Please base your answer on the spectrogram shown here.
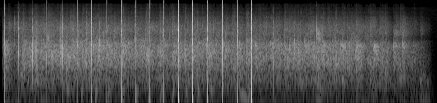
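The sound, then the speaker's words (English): Audience applause rises to honour a donor, a steady wash of clapping that lasts several seconds and tapers off at the end, with a train of sharp, evenly spaced clicks running through the first half. “I'd ask that all his supporters join in giving you a big hand.”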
